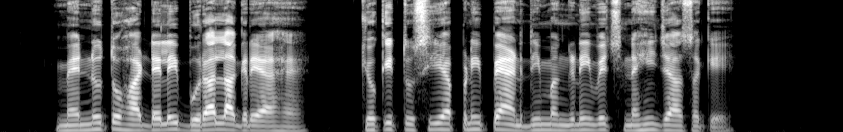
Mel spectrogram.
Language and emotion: Punjabi, sad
